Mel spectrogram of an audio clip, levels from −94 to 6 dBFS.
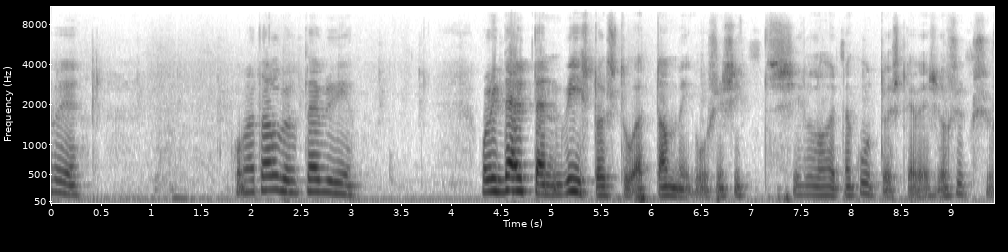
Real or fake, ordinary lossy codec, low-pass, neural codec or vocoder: real; none; 9.9 kHz; none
